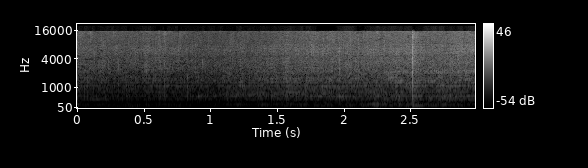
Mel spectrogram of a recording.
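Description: Chow mein sauce with soy sauce and vinegar sizzling in a hot pan, a steady hiss with one sharp clink near the end.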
